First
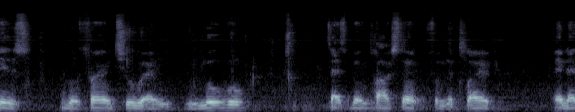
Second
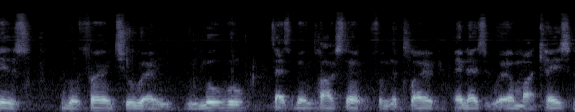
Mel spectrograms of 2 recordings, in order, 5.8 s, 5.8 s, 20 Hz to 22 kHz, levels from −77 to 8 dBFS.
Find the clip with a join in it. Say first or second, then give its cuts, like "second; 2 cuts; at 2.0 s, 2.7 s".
second; 2 cuts; at 2.6 s, 4.4 s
